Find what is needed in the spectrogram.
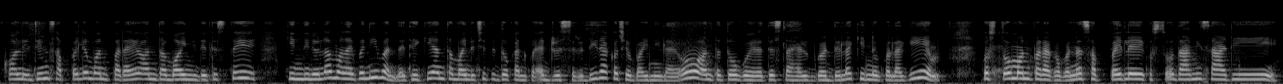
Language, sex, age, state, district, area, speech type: Nepali, female, 45-60, West Bengal, Kalimpong, rural, spontaneous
